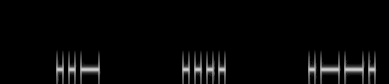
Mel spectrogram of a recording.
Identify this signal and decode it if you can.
Morse code, heard as a keyed tone, about 20 wpm, spaced as for 8 wpm, 700 Hz. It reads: UHP
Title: 218 Lesson 35e - Number 0 - Three Characters 20wpm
